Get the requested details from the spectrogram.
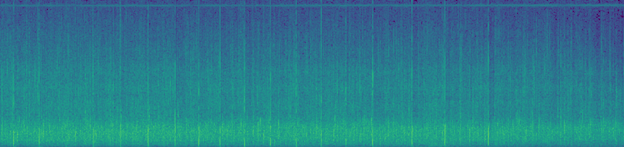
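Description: Steady audience applause fills the whole stretch, a dense wash of many hands clapping at an even, fairly loud level, with no one speaking over it.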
